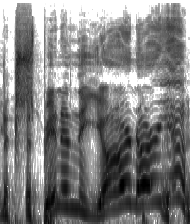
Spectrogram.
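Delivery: put-on high, swooping old man voice. Retelling how Brad interrupts a bedtime story: imitating Brad sounding like an old man. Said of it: "he sounds like an old man".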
